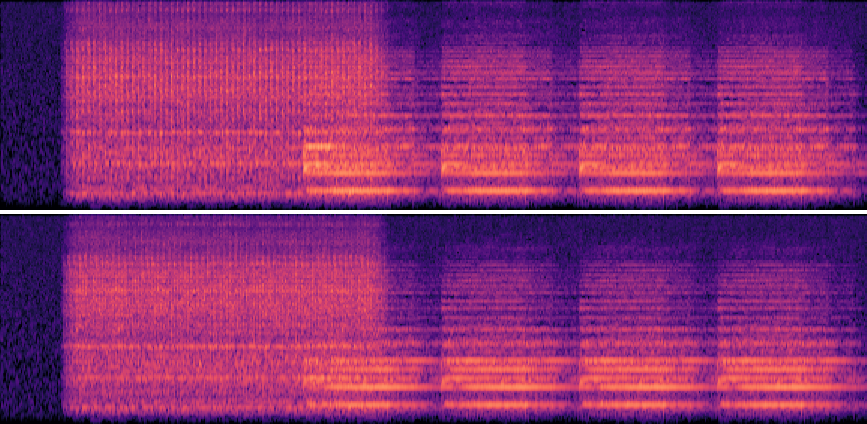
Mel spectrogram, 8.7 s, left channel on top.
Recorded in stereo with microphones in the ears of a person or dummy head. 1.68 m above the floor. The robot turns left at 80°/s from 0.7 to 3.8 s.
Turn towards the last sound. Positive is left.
turn(degrees=15)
